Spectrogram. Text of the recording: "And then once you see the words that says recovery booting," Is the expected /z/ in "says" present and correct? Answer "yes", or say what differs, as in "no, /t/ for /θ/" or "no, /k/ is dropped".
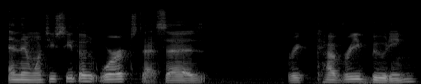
yes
